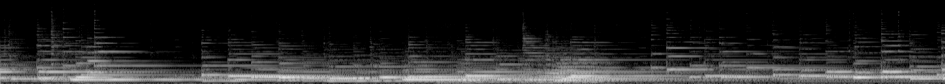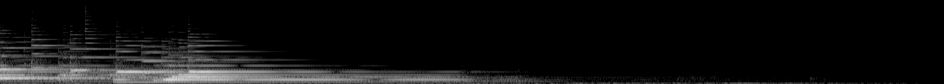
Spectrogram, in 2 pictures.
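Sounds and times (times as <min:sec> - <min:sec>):
harp playing a bourree: 0:00.0 - 0:15.0.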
